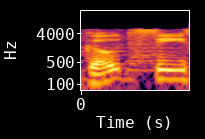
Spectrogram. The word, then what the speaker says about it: Goatse: getting the goatse picture they're called goatse security is that my pronouncing that correctly yeah that's right we're analyzing coverage from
